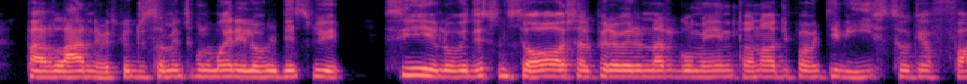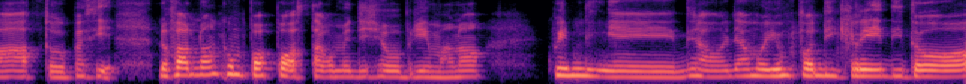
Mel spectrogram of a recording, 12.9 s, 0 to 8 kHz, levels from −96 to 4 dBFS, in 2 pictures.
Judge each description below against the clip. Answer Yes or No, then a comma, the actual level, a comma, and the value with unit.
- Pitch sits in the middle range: Yes, medium, 180 Hz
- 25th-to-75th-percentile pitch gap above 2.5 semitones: No, narrow, 1.9 semitones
